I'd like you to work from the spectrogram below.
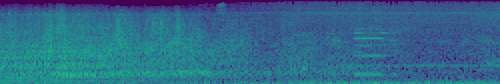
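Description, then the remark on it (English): A helicopter carrying a young boy powers away, homeward bound, with a loud, steady engine roar and a dense rumbling drone that fades slightly over a few seconds, with no voices. “Instead, he leaves the Federales to make their way home in their Jeep, and he scoops Christian into the helicopter and powers away, homeward bound.”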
